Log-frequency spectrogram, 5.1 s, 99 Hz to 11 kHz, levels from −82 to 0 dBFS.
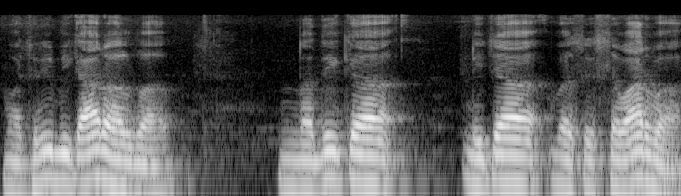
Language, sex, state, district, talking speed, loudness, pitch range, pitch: Bhojpuri, male, Bihar, Muzaffarpur, 105 wpm, -15 LUFS, 115-135 Hz, 125 Hz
